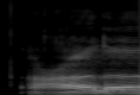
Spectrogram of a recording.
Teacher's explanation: عین کو گہرائی سے ادا کریں گے، لام کے اوپر کھڑا زبر ہے، ایک مقدار میں کھینچیں گے.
